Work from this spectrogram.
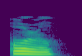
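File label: "oral" British English; Time, history; Thời gian, lịch sử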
